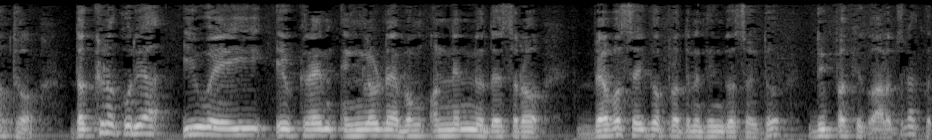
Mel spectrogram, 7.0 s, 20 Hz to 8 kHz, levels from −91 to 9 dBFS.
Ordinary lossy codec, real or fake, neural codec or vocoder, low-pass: none; real; none; 7.2 kHz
